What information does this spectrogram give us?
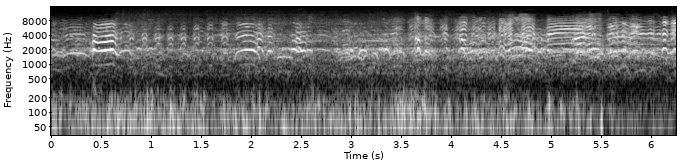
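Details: A crowd of laughing gulls feeding along a beach in Cape May County, southern New Jersey, with a ring-billed gull nearby, gives overlapping nasal, arching yelps rising and falling every fraction of a second over a steady low rumble of wind or surf.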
